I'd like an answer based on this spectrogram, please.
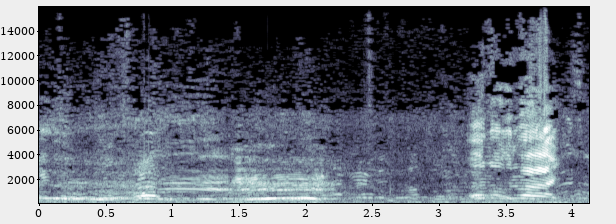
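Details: Small bulls and heifer calves at Aftabganj cattle market, Bangladesh, on 3 February, giving drawn-out, wavering moos over constant crowd chatter and voices.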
